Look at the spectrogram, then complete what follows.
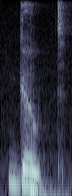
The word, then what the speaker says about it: goat: 자, 여기서는 OA가 오. 오 소리 난다. 됐습니까? 네. 고트.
